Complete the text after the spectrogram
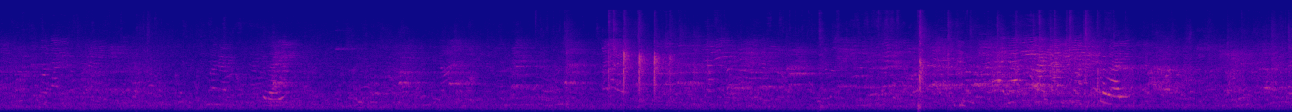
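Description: A crowd of spectators chatters in a large echoing gym.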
